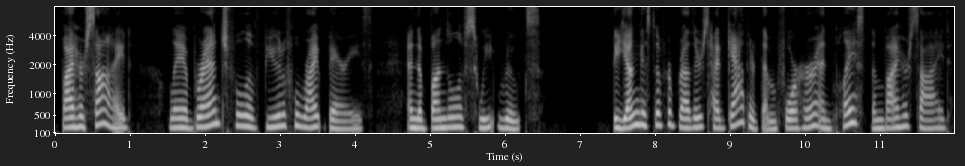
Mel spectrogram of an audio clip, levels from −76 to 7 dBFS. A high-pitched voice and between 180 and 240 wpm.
No: high, 220 Hz; average, 165 wpm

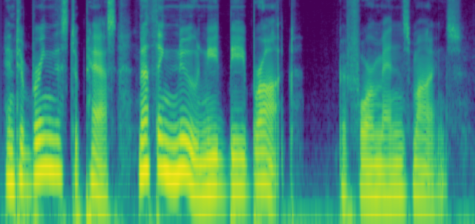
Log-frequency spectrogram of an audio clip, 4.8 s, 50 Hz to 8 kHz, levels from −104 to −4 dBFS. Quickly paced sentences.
No: average, 175 wpm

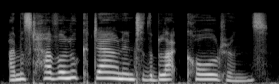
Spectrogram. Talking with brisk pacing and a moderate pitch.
No: fast, 215 wpm; high, 235 Hz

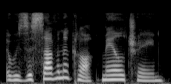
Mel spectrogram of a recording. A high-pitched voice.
Yes: high, 210 Hz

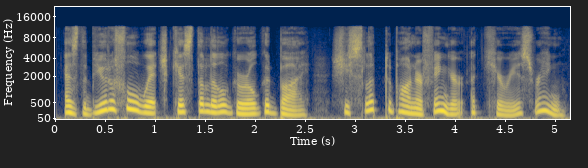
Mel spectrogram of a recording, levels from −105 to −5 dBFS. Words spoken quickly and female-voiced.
Yes: fast, 210 wpm; female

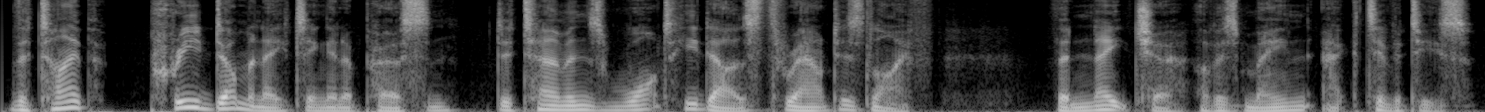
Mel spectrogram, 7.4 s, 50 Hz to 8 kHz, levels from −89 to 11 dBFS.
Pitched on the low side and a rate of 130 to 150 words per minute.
Yes: low, 100 Hz; average, 145 wpm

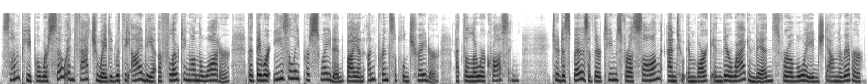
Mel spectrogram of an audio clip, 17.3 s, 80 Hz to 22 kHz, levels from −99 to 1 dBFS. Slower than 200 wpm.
Yes: average, 165 wpm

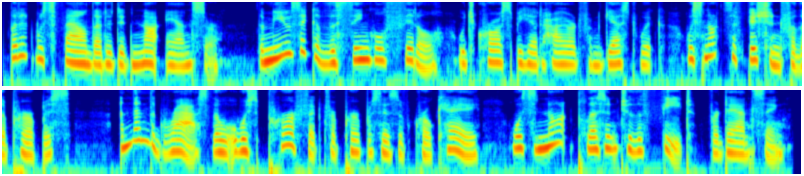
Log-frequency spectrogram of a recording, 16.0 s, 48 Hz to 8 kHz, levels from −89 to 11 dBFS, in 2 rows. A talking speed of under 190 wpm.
Yes: average, 175 wpm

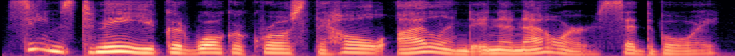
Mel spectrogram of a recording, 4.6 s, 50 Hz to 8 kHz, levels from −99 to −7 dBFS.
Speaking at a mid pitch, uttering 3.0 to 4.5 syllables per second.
Yes: medium, 160 Hz; 4.3 syllables/s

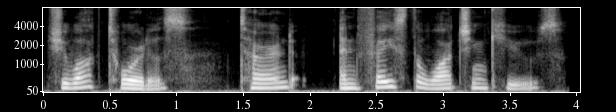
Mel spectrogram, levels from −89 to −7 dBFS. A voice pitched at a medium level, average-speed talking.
Yes: medium, 155 Hz; average, 150 wpm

